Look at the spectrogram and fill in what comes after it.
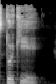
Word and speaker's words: Türkiye: Turkey is now pronounced as Türkiye.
